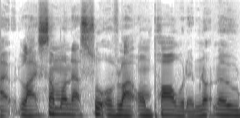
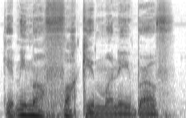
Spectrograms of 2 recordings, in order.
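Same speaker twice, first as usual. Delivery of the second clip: lower, softer menacing bruv voice; London gangster; 10 semitones lower, 6 dB quieter than usual. Pretend. A Kidulthood gangster demanding his money, low and quiet. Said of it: "where they had a guy like".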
